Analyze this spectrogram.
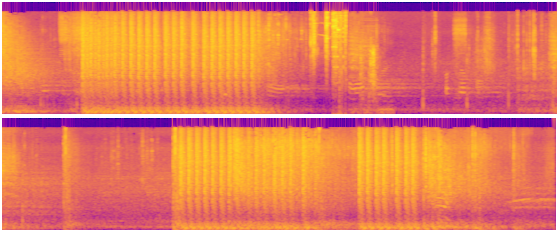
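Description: An energy gun fires rapid crackling, buzzing bursts.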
